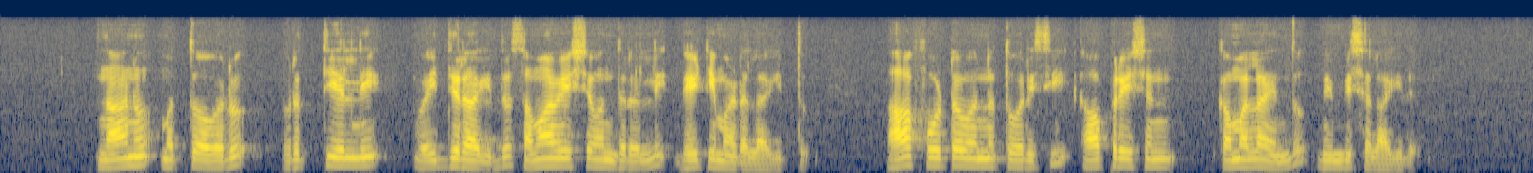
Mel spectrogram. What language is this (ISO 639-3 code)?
kan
